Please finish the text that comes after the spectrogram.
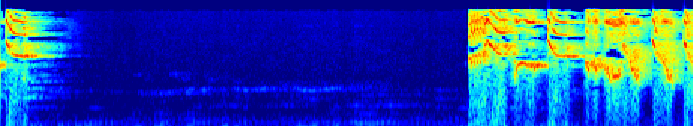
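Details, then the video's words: Singing Orange-headed thrush, ngeplong and ngeriwik lure song for cage birds: a brief high note, a quiet pause, then a dense run of sharp, shifting whistles and chirps about three notes per second. "memancing ANIS MERAH BUNYI NGEPLONG ¦ PANCINGAN KICAUAN ¦ NGERIWIK"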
